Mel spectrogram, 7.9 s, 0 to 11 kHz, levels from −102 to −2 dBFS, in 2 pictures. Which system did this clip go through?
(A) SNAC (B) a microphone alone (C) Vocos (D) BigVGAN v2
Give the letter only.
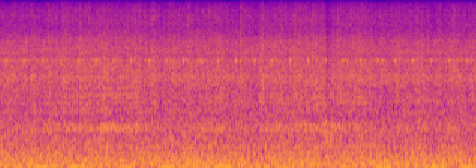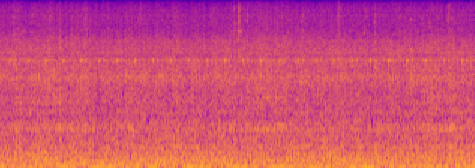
B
